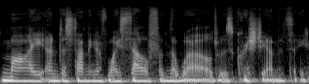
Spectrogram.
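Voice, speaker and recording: A woman with a northern English accent, noticeable background noise behind her. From northern England. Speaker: gender justice specialist and author. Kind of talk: interview. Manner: hesitant, many fillers.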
